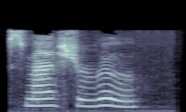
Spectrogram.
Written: smasheroo

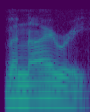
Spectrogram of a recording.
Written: venire

